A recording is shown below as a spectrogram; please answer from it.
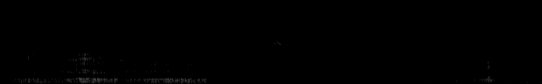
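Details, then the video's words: American bison bellowing during the rut at the National Bison Range in Moose, Montana; one deep, drawn-out roar lasting about two seconds, then quieter outdoor background with faint distant sounds. "Bison Rut"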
